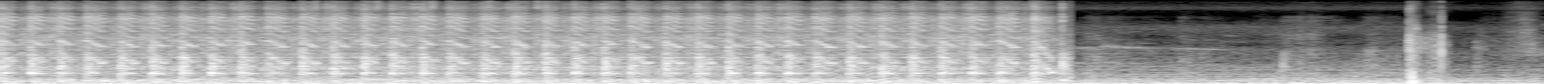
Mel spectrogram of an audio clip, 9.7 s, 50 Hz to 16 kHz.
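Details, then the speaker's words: 1989 Jeep Comanche 4.0 automatic 2WD cold start: starter churns steadily about seven seconds without a single catch, then stops; cranks but won't start, though it started yesterday on a jumper box. Cause unconfirmed. "Yesterday she started with no trouble. I put the jumper box to it and it just fucking started. Now she doesn't appear to want to start. I don't get it."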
